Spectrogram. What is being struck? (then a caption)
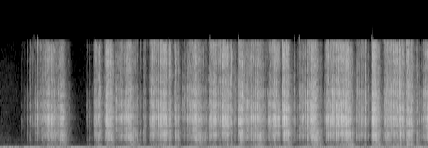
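Ice block. Long pointed nails on both hands scratch rapidly across the frosty top of a large, solid, dome-shaped ice block resting on a dark towel. The result is a dense, bright, hissing rasp that runs almost continuously, with brief pauses near the start, over a steady low hum.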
